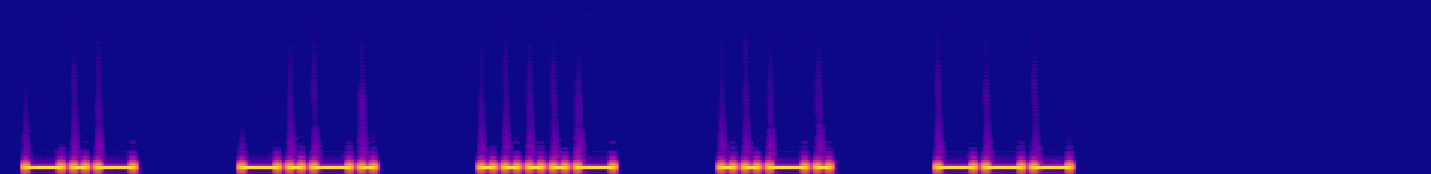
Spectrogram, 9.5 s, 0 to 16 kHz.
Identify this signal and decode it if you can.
Morse code, heard as a keyed tone, about 16 wpm, spaced as for 9 wpm, 700 Hz. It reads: KC4FO
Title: USA Call Signs - 5 Characters - 3x Character Spacing - 15wpm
